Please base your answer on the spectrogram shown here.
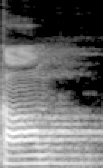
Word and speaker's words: calm: Next word, calm. 34, calm. Calm. L silent.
